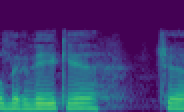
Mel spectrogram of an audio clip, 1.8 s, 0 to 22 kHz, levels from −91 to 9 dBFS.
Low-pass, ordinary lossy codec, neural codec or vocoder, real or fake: 7.2 kHz; Opus, 64 kbps; codec, 16 kHz, 8 kbps, FreqCodec, larger model; fake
